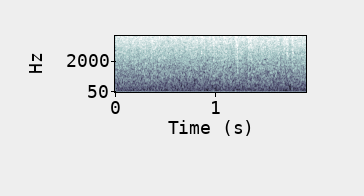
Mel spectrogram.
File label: too close to mic, male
